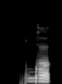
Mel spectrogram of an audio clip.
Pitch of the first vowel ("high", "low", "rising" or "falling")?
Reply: low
